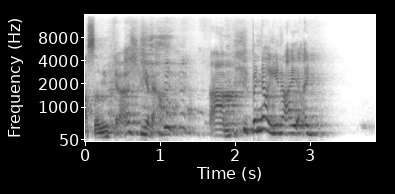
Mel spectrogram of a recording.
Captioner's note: audience laughing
